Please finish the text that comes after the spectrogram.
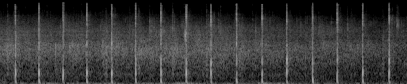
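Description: Steady, even audience clapping to thank Dr. Fowler for joining them: sharp, distinct claps at about four per second, moderately loud, with no voices over it.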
